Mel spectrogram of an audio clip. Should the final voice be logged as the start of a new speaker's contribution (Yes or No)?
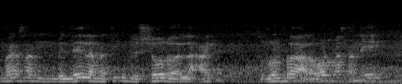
No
